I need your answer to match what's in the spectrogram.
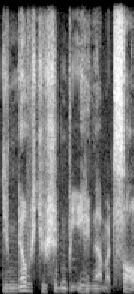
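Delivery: soft, hushed half-whisper. A character leans down to another character with advice: half-whisper. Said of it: "she kind of whispers down to Bellamy".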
